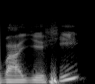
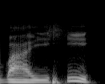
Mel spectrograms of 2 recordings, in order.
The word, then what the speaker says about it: Vayeji: hebreas en algunas tanaj como valleji o como baiji en ambas pronunciaciones están bien bji o baiji qué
